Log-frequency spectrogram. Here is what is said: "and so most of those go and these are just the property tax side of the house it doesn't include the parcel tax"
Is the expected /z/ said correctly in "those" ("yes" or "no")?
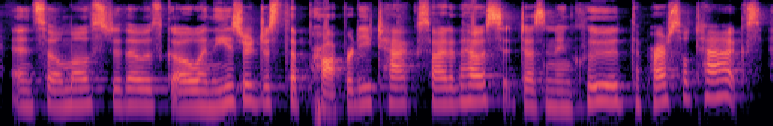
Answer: yes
